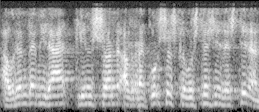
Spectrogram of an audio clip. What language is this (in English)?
Catalan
